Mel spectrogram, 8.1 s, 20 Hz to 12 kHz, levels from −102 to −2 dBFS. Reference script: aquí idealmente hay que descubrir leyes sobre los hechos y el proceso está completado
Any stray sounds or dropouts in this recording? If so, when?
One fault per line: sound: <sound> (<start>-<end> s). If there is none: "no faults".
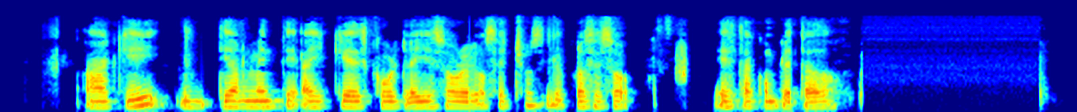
no faults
